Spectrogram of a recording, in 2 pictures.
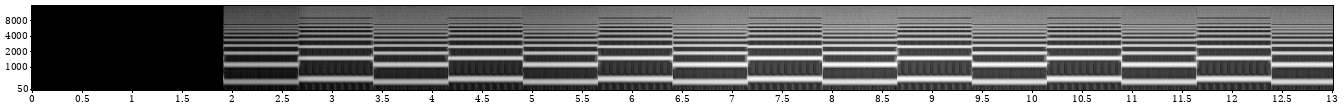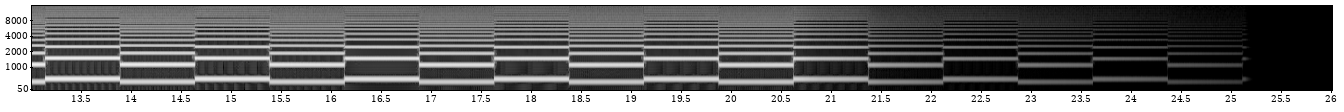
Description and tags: AMBULANCE FULL
Sonido de ambulancia emulado mediante sintetizadores de reason.
hospital, vehicle, ambulance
